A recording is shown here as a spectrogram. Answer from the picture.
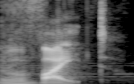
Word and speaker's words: Vite: part of the question is have you tried vite before if so any thoughts another one i've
